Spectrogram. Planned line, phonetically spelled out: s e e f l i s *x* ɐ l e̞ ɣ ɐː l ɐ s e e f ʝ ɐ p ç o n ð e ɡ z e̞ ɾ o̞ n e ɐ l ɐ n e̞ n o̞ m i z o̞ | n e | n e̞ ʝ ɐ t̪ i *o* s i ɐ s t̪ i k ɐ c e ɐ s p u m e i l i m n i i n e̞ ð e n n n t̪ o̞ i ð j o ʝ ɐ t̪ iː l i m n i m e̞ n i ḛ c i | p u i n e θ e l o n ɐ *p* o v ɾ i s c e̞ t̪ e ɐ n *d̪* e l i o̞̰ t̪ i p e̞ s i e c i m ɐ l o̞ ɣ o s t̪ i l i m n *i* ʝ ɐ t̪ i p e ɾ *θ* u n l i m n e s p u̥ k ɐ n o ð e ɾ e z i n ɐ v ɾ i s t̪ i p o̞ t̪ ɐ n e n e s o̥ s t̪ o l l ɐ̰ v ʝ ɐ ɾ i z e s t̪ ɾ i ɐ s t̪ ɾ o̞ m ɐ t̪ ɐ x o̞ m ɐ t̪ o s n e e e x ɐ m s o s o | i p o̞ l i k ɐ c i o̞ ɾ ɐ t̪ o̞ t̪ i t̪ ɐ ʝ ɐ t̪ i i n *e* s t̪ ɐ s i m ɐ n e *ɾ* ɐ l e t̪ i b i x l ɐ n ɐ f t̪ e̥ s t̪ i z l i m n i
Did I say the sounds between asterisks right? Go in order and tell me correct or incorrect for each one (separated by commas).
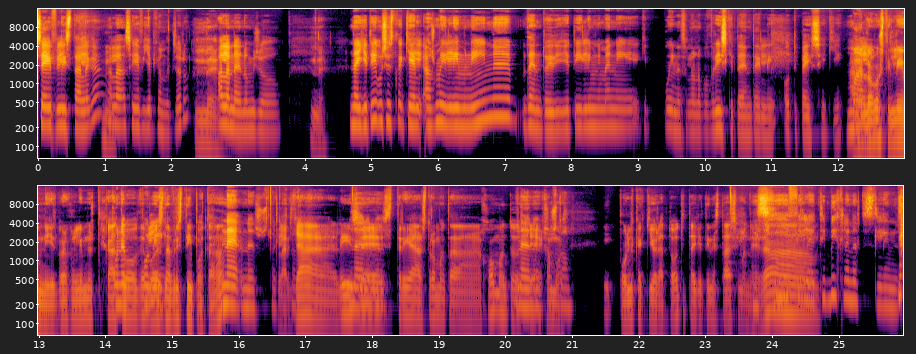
incorrect, incorrect, correct, incorrect, correct, incorrect, correct, correct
